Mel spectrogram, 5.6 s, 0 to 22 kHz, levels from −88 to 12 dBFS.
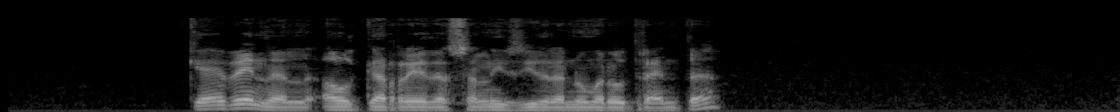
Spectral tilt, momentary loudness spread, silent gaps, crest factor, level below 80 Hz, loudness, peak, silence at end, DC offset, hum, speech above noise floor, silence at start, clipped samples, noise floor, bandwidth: -6 dB/octave; 7 LU; none; 18 dB; -54 dBFS; -30 LUFS; -14 dBFS; 2 s; under 0.1%; none; 43 dB; 0.95 s; under 0.1%; -72 dBFS; 11.5 kHz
